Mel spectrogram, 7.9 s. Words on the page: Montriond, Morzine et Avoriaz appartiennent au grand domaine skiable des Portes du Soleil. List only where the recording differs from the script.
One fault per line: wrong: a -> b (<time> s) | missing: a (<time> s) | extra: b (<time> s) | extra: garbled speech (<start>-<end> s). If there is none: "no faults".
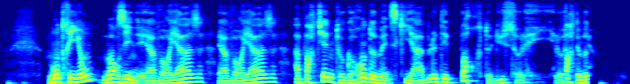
extra: Avoriaz (2.8 s)
extra: garbled speech (7.0-7.4 s)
